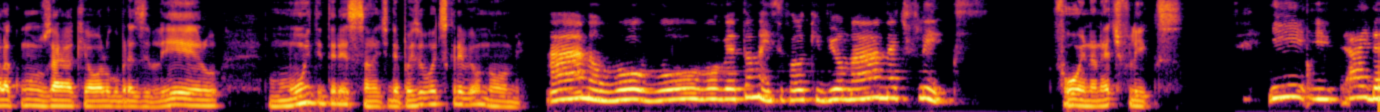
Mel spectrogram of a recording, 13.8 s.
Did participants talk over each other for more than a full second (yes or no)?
no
